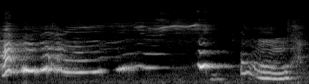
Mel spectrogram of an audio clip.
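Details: Siberian Husky vocalizing in long, wavering, harmonic-rich howls that slide down then level off, broken by a short sharp note near the two-second mark and a final falling moan.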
